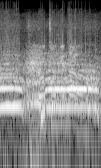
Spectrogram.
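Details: A jumbo cow newly brought in for sale to a livestock trader gives a loud, drawn-out harmonic moo lasting about two seconds, steady at first, then wavering and dipping in pitch, over a faint murmur of background voices.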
